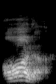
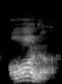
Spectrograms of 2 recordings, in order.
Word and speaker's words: ought to: to Central Park you ought to study idioms they'll make your conversations more colorful usually in everyday American English ought to is pronounced as Otto Otto Otto when you come to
